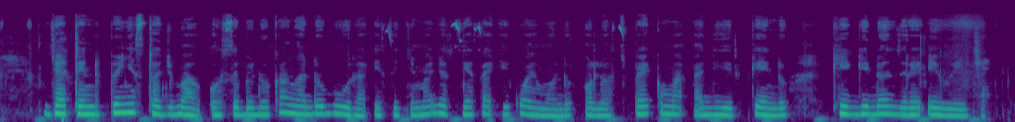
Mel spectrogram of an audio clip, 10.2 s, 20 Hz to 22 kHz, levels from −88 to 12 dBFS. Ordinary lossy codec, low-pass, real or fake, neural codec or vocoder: AAC, 96 kbps; 14.4 kHz; real; none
